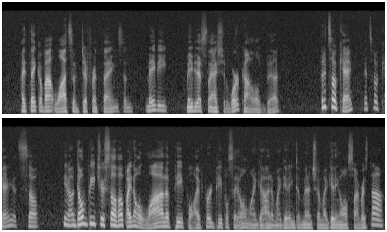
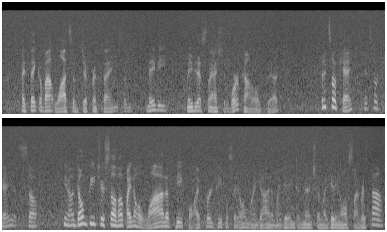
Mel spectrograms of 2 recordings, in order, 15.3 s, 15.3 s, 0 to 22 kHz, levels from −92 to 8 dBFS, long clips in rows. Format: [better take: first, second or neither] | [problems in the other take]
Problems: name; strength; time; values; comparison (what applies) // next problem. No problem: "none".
first | hiss; loud; throughout; 9 dB below the speech; faint in the first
